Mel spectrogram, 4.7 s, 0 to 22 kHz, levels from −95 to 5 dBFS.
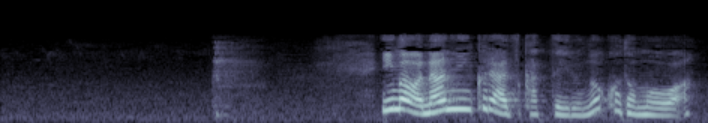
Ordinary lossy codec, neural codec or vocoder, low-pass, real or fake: none; none; none; real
